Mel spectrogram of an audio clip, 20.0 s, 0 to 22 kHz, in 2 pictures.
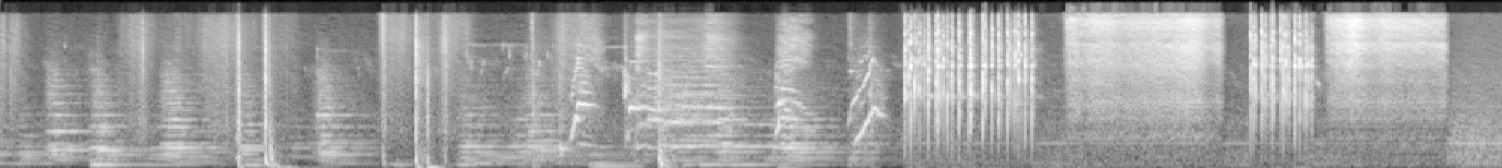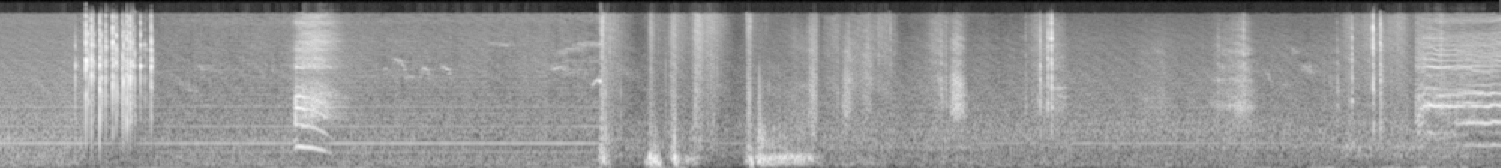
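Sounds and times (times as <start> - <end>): low thuds: 1.5 - 3.2
bursts of clicks: 6.0 - 7.0, 8.2 - 8.9, 10.5 - 11.1
fast rattle: 6.0 - 7.0, 8.3 - 8.9, 10.5 - 11.1.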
